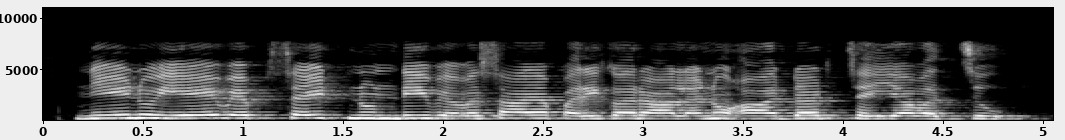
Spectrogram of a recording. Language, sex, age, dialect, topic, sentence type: Telugu, female, 31-35, Telangana, agriculture, question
